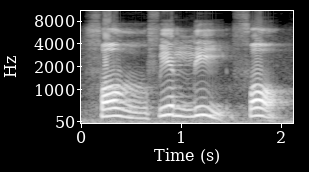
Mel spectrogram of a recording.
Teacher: Jadi fo bukan fa. Kalau bunyinya fo berarti ketarik fa-nya jadi tebal. Sedangkan yang tebal pada lafaz faghfirli hanya ghain saja.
